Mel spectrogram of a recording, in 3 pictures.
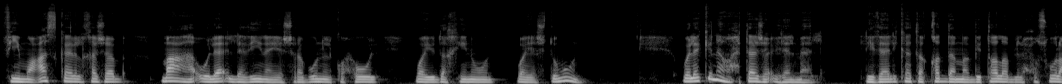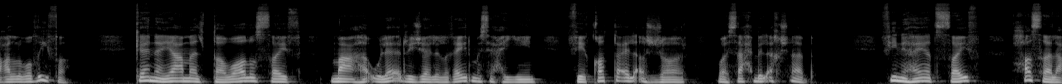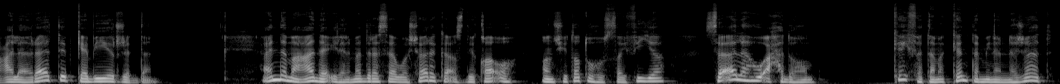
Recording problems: none

